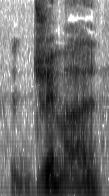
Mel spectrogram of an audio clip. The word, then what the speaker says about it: Djemal: Vous regardez comment ça s'écrit, Djemal, souvent vous allez le retrouver avec un D et un J, mais les Turcs aujourd'hui l'écrivent avec un C. Le C en turc se prononce Dje.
